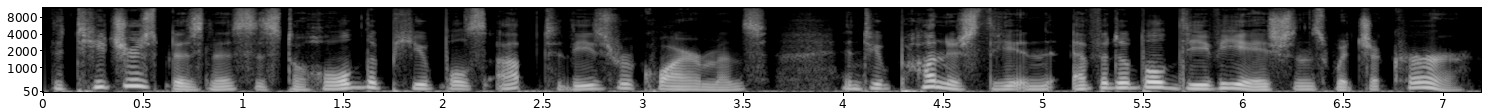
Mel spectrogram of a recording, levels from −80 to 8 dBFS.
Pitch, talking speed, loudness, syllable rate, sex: 150 Hz, 165 wpm, -19 LUFS, 5.4 syllables/s, male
